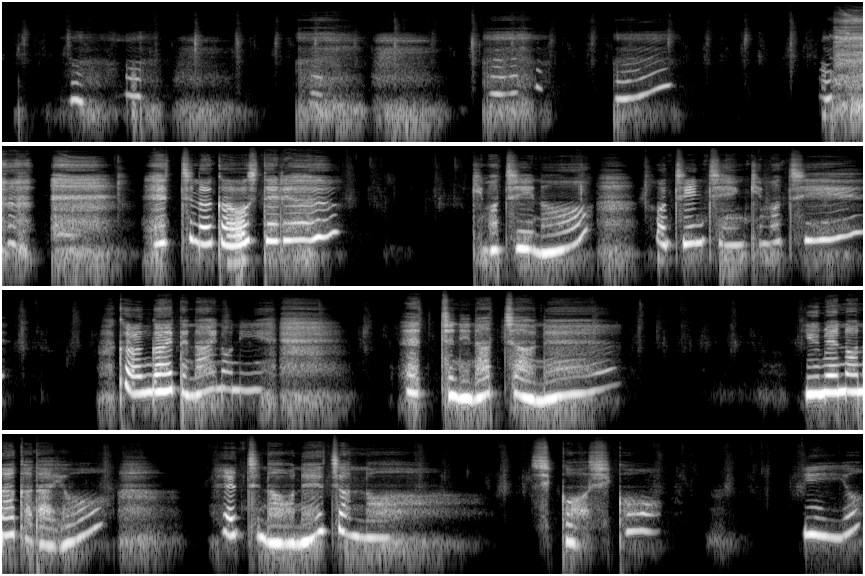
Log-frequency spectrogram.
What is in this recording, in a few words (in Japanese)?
甘々とろとろver; 姉ねぇの秘密の安眠夢精ボイス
